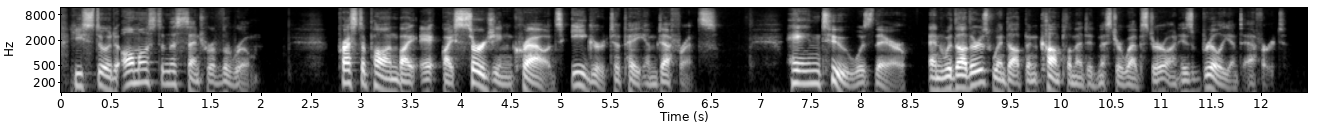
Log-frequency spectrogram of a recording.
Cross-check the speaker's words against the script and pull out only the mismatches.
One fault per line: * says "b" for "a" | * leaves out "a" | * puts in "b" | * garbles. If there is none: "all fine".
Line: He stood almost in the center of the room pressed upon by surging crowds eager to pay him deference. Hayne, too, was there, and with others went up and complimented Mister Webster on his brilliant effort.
* puts in "by"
